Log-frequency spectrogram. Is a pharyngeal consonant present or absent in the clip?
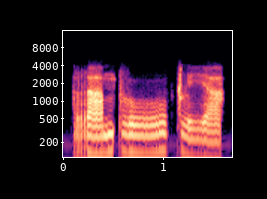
absent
